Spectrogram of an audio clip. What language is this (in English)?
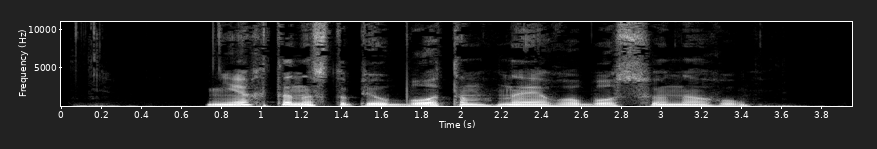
Belarusian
